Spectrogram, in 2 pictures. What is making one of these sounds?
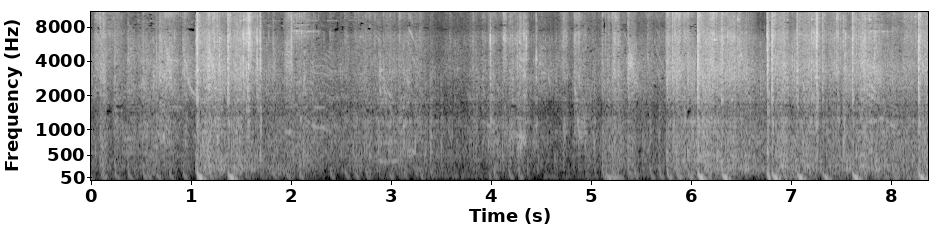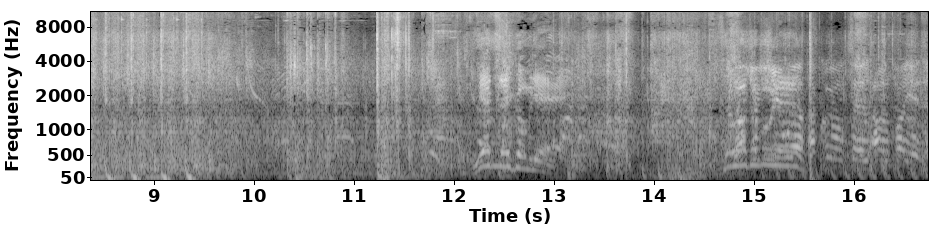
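Gunfire rattles in rapid bursts, close by.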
